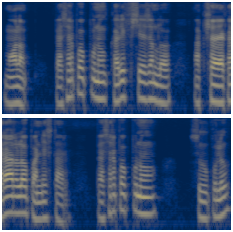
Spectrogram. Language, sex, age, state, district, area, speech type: Telugu, male, 30-45, Andhra Pradesh, East Godavari, rural, spontaneous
